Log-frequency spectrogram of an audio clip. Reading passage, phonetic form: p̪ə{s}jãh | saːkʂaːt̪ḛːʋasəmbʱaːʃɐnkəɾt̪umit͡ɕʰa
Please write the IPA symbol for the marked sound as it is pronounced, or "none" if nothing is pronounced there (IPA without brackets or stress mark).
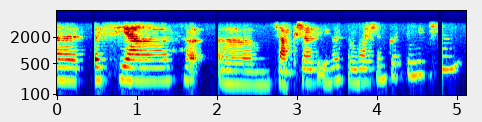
s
